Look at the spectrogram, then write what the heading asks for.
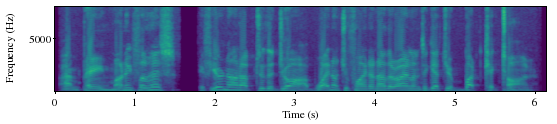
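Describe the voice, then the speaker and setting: An actor playing a blunt, anxious and demanding boss who hires mercenaries in a video game, speaking in an emphatic, articulate, businesslike way. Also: male voice, high voice, wildly swooping pitch, normal speed, fairly bright tone, exaggerated voice. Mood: exasperated. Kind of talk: video game character voice lines.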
